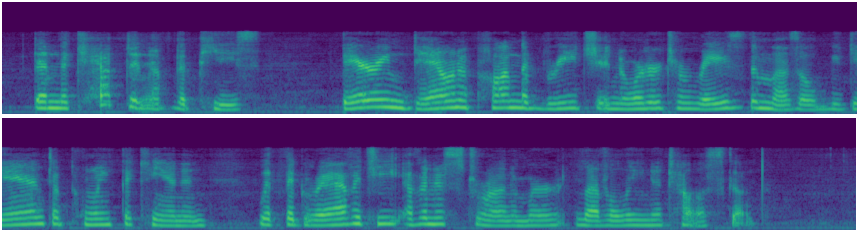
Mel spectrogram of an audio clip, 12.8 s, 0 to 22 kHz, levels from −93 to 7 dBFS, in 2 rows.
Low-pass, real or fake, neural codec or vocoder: 7.2 kHz; fake; codec, 44.1 kHz, 2.6 kbps, SNAC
